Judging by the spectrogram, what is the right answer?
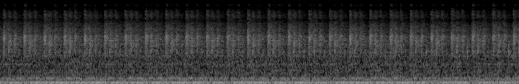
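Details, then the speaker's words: Land Rover Series 3 four-cylinder, warm at idle after a head gasket replacement (cylinder 4 compression now 10.5); a light, steady tick about two per second rides over it and has improved; owner unsure if it is normal. "I don't know, maybe you can tell me what you think about that noise. It's actually got a little bit better. I don't know if that's normal or not, I can't remember."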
